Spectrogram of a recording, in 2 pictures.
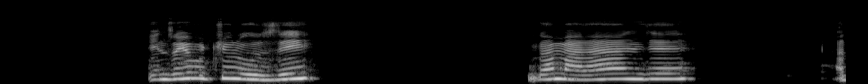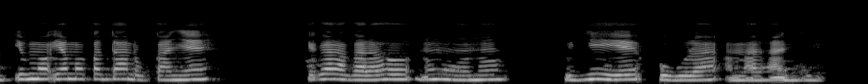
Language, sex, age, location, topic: Kinyarwanda, female, 25-35, Musanze, finance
